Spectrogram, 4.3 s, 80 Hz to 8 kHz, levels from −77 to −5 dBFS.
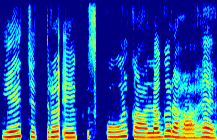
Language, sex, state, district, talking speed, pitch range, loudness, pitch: Hindi, female, Madhya Pradesh, Dhar, 110 wpm, 255-285 Hz, -15 LUFS, 270 Hz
